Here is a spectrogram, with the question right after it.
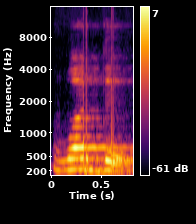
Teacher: dal is the qalqala letter, so wad, we have to make it prominent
